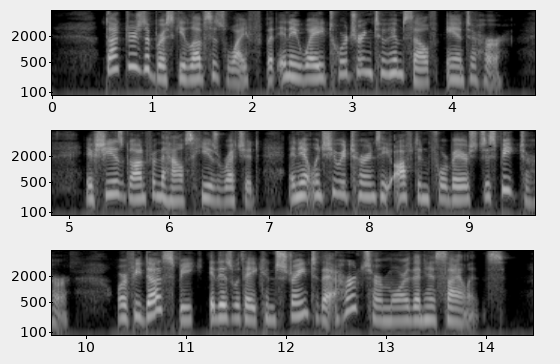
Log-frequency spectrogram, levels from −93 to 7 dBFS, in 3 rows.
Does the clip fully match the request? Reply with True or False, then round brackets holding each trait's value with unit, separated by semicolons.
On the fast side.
True (225 wpm)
